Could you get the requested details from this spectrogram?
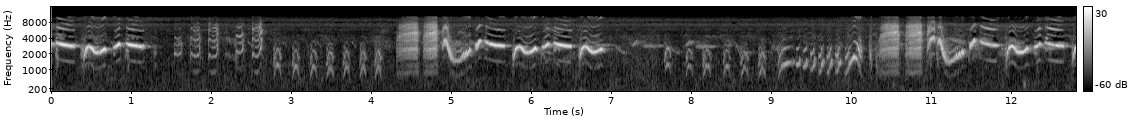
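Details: Caged Chinese hwamei singing a varied medley: looping slurred whistles rising and falling, runs of rapid clicking notes, two harsh raspy bursts, and a quickening trill of ascending notes before more fluid whistled phrases.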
